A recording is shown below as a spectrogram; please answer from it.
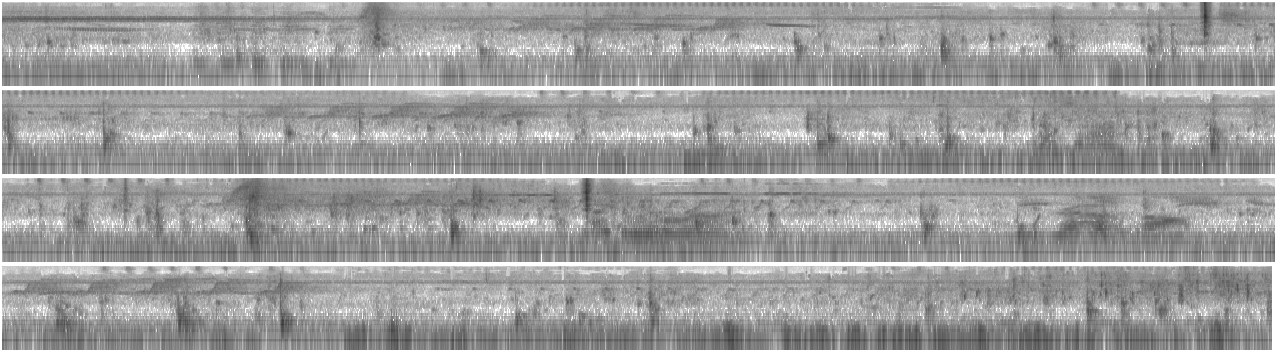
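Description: Wind on the microphone and water lapping against a bass boat's hull, with scattered light clicks and knocks and a brief stretch of faint voices in the middle; the wind noise grows stronger near the end.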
